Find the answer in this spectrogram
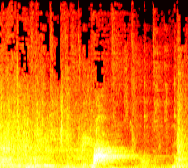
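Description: A dog barking, with one short, loud bark a little over a second in.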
